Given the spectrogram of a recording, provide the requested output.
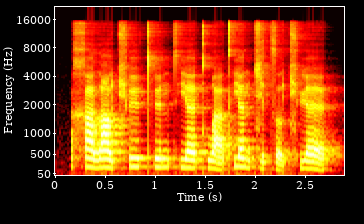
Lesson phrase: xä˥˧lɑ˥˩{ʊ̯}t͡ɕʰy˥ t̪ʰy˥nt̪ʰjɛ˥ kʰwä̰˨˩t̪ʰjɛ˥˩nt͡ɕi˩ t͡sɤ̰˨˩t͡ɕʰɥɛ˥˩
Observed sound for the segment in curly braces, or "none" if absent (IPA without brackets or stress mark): ʊ̯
